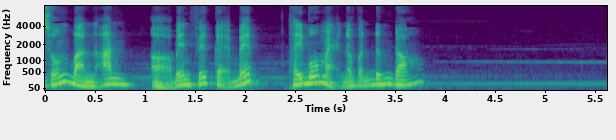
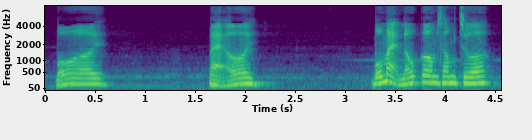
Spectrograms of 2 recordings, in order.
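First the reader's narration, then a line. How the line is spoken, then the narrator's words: Hungry little girl, trembling call. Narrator (Vietnamese): Cơn đói thôi thúc, con bé run run miệng gọi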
